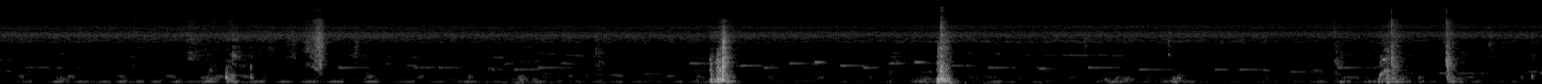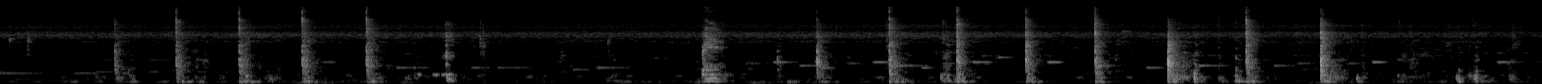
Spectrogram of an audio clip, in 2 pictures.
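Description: Sharp clicks and taps from a hand tool working new upholstery fabric into a sofa seat: a few scattered at first, then a run of about two a second in the second half.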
